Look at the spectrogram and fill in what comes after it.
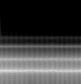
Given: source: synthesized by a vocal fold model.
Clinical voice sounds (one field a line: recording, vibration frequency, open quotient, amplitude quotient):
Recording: sustained vowel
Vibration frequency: 80 Hz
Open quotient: 0.1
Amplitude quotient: 1.2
